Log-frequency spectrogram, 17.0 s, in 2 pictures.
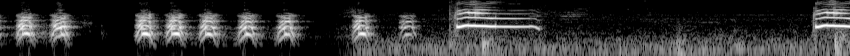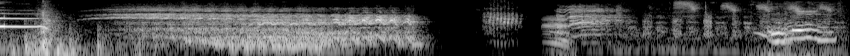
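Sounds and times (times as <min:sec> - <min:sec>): horse whinnying: 0:08.2 - 0:14.8.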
